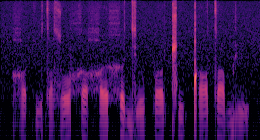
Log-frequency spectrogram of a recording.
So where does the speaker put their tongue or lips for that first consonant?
uvula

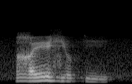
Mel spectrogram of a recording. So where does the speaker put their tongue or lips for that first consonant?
uvula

